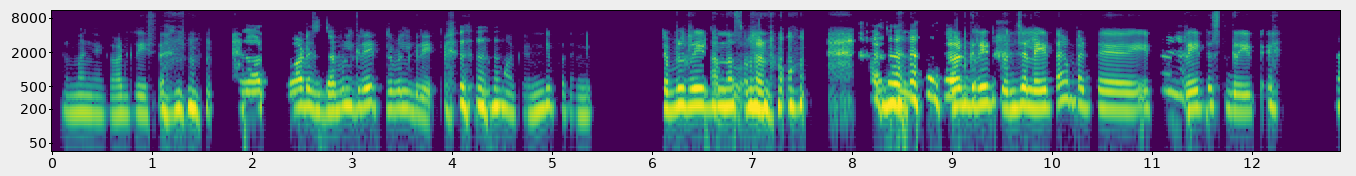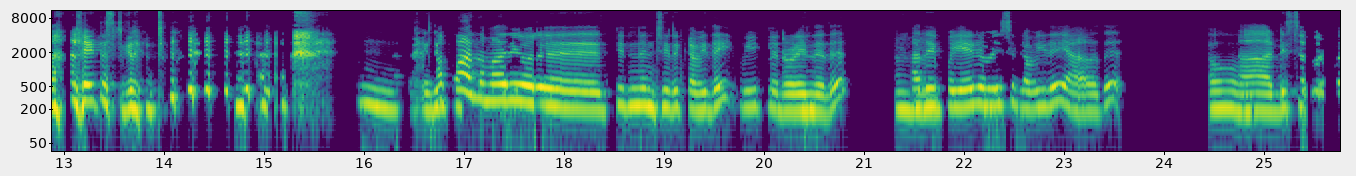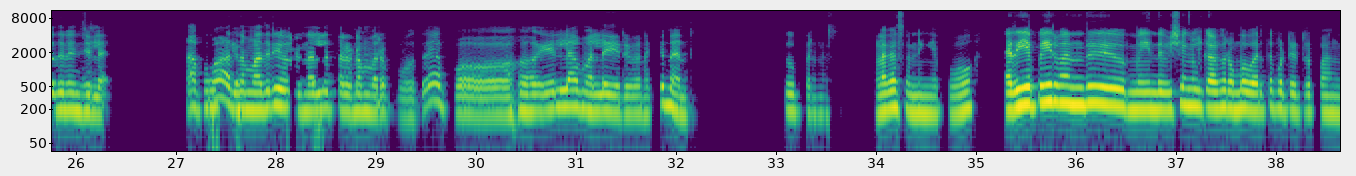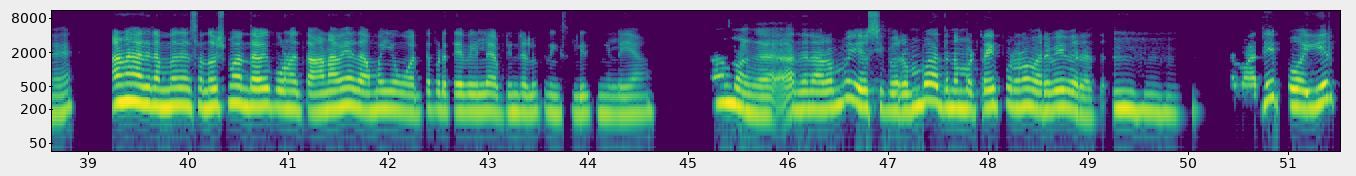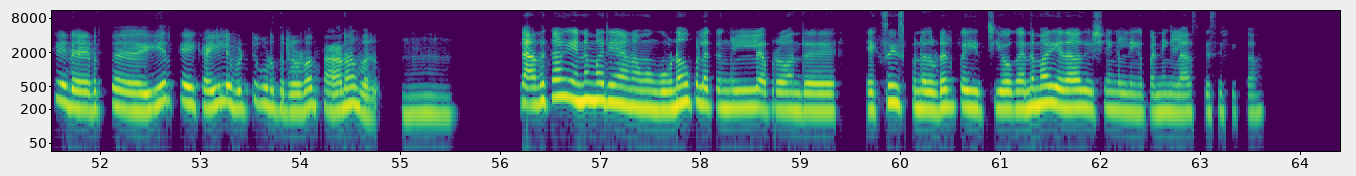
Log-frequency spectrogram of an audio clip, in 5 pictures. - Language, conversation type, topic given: Tamil, podcast, உங்கள் வாழ்க்கை பற்றி பிறருக்கு சொல்லும் போது நீங்கள் எந்த கதை சொல்கிறீர்கள்?
- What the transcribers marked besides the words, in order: in English: "காட் கிரேஸ்"; laugh; in English: "காட் காட் இஸ் டபுள் கிரேட், ட்ரிபிள் கிரேட்"; laugh; in English: "ட்ரிபிள் கிரேட்ன்னு"; laugh; unintelligible speech; in English: "தேர்டு கிரேட்"; in English: "பட் இட் கிரேட்டஸ்ட் கிரேட்"; laugh; laughing while speaking: "லேட்டஸ்ட் கட்"; other noise; laugh; other background noise; in English: "ஸ்பெசிஃபிக்கா"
